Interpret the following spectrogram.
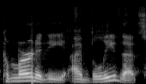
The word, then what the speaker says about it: Comirnaty: So the truth is that it's called Comirnaty, I believe that's how it's pronounced, is the BioNTech product.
